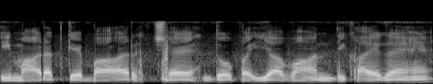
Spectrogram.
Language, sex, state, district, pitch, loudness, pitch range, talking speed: Hindi, male, Bihar, Sitamarhi, 105 Hz, -16 LUFS, 95-110 Hz, 150 wpm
